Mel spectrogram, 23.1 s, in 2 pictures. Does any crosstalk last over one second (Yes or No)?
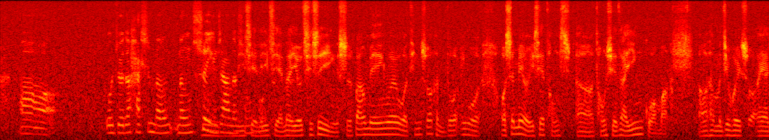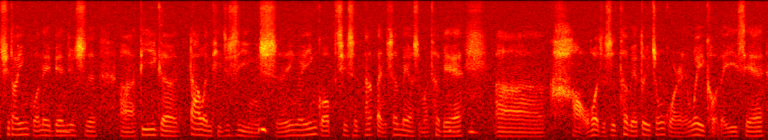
Yes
